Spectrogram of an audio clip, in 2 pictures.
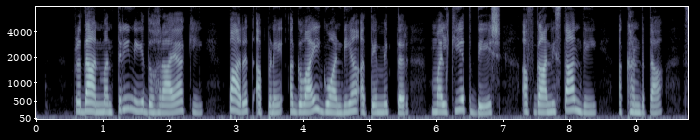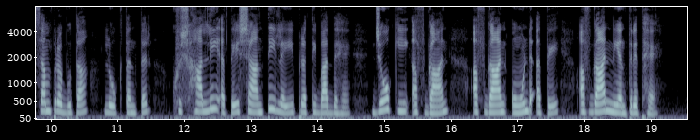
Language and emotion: Punjabi, neutral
